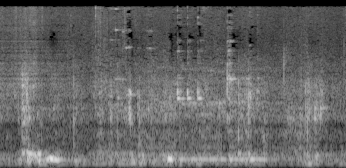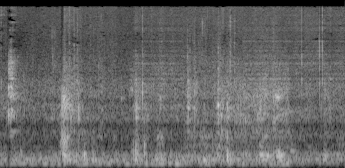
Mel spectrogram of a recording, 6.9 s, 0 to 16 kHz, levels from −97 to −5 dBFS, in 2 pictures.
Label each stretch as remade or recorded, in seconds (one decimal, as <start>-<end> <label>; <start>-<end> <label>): 0.0-0.7 remade; 0.7-4.8 recorded; 4.8-5.3 remade; 5.3-5.9 recorded; 5.9-6.9 remade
